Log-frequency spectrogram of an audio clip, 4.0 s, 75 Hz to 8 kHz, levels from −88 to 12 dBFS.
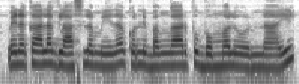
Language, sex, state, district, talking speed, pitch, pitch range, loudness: Telugu, female, Telangana, Mahabubabad, 105 wpm, 215 Hz, 200-225 Hz, -14 LUFS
